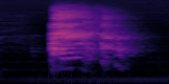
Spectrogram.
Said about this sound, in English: Sorry about that. You got to cough every now and then.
